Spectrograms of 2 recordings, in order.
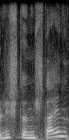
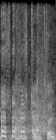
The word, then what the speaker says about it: Liechtenstein: Le Liechtenstein. Très bien prononcé, c'est le Liechtenstein, c'est très bien.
